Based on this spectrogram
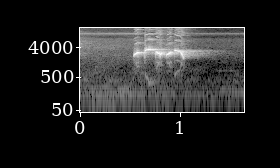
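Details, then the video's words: Sooty-headed bulbul singing in the relaxed ngeplong style, used to train other bulbuls to sing: one bubbly, whistled phrase of quick warbling notes lasting under a second, then silence. "Kicau Kutilang Ngeplong Santai"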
